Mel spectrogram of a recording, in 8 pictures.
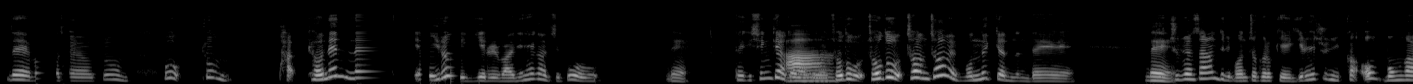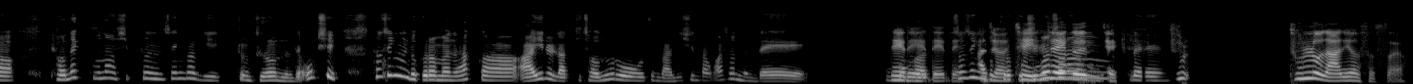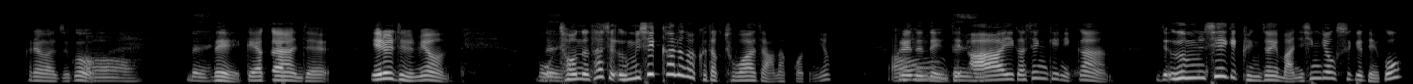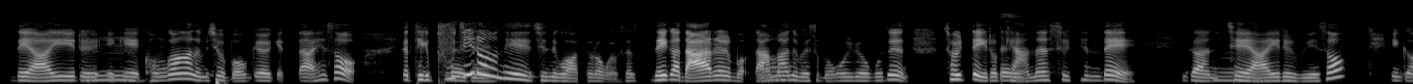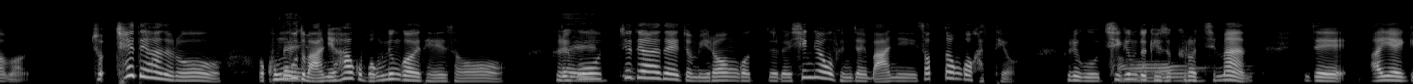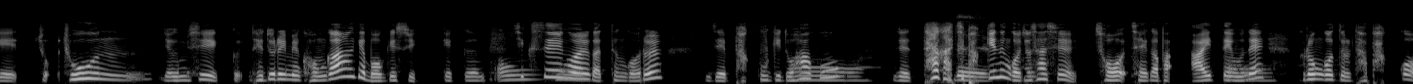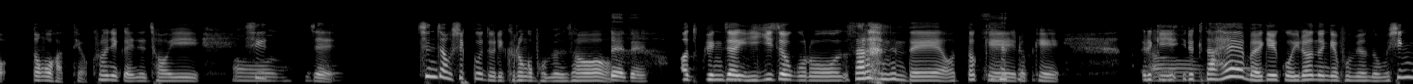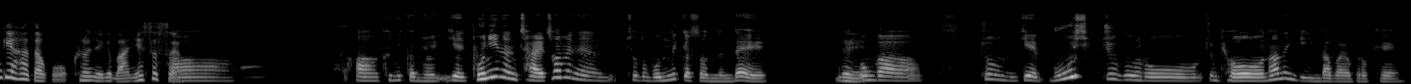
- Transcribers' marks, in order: distorted speech; other background noise; "했을" said as "핬을"; background speech; laughing while speaking: "살았는데"; laugh; "무의식적으로" said as "무의식죽으로"
- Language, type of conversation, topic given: Korean, unstructured, 인생에서 가장 놀랐던 경험은 무엇인가요?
